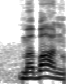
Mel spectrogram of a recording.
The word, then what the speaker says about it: Mabon: That's how I phonetically remember his name. I always got to go, Mabon, my boy.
